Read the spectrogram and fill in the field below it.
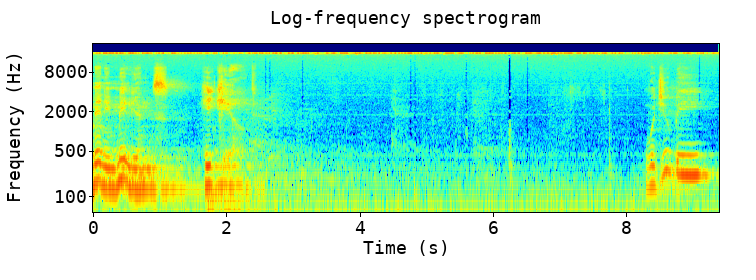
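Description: A man speaks slowly and forcefully through a microphone in a large echoing hall.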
